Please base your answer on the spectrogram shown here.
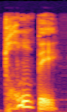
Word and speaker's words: tromper: Tromper. Okay, same thing here. OM, so, and after that you get a consonant, so technically you will pronounce it like a nasal here. OM will go like on.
